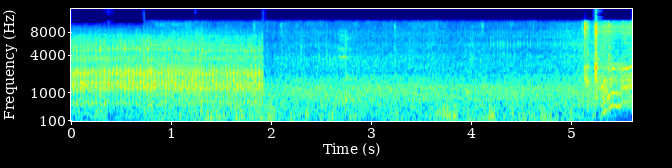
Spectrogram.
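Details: Heuliez GX417 natural-gas (GNV) city bus: long, loud, uneven cranking that keeps churning without catching cleanly; hard starting with repeated cranking.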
